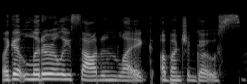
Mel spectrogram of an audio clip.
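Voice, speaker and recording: A woman, a former clinic employee, telling stories in a casual chat, animated and now and then mimicking people in a high voice. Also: a little fast, no room sound, studio quality.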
